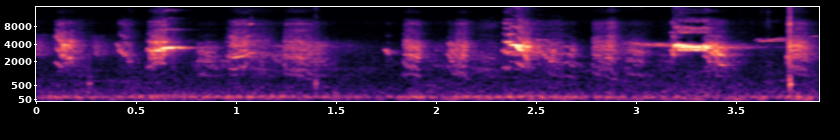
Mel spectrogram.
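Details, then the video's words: Black-winged myna while eating, uttering rapid harsh, screechy notes interspersed with brief thin whistles, in an irregular chattering sequence, low hum in the background. "cucak Keling bar bar"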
